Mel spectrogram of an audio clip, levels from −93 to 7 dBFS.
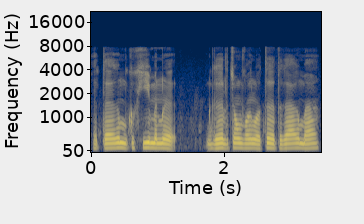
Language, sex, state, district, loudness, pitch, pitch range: Wancho, male, Arunachal Pradesh, Longding, -14 LUFS, 130 Hz, 125-135 Hz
